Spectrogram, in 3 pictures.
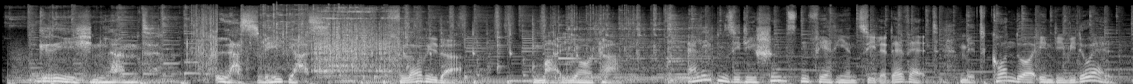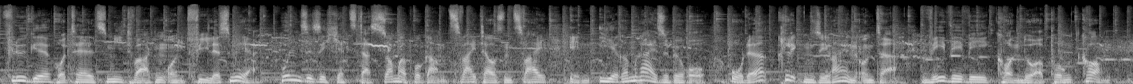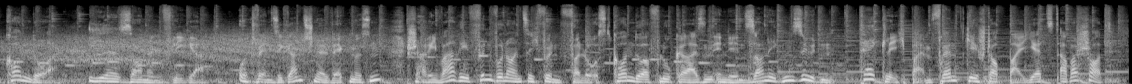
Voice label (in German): de werbung, deutsch maenner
